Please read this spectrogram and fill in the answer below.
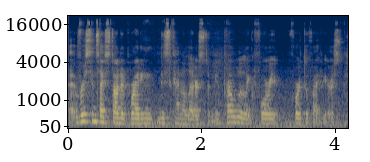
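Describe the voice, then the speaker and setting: A woman speaks with a non-native accent. Her intonation is fairly even. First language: not English. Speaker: vlogger. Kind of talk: personal video diary. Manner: halting.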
